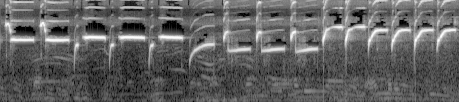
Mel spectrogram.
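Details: Canary song to stimulate the female: clear flat whistled notes repeated, then upslurred chirps repeated about three per second, rising into quicker high sweeping notes.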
